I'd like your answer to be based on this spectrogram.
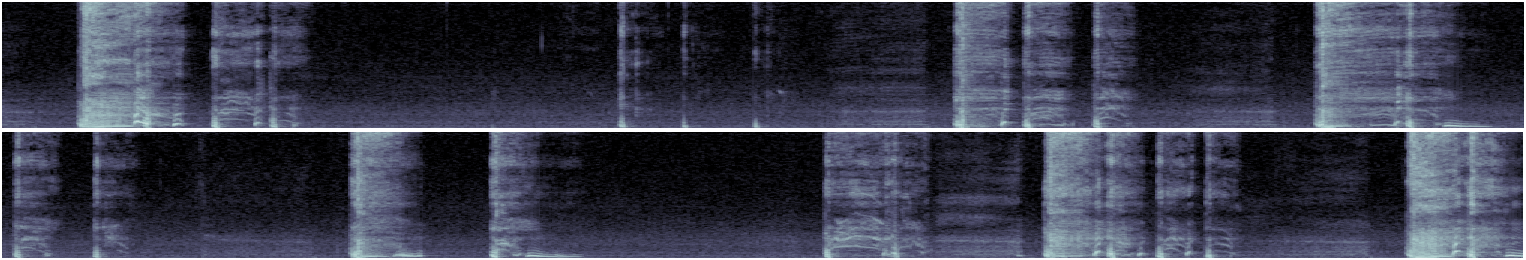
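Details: Persistent dry cough in an adult with a tickle that won't go away, coughing all night: repeated bouts of short, dry, hacking coughs with brief throat clearing between bursts.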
